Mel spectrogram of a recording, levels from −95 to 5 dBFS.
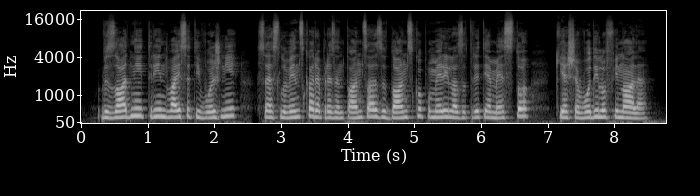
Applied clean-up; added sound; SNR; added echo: neural mask model Resemble Enhance denoiser.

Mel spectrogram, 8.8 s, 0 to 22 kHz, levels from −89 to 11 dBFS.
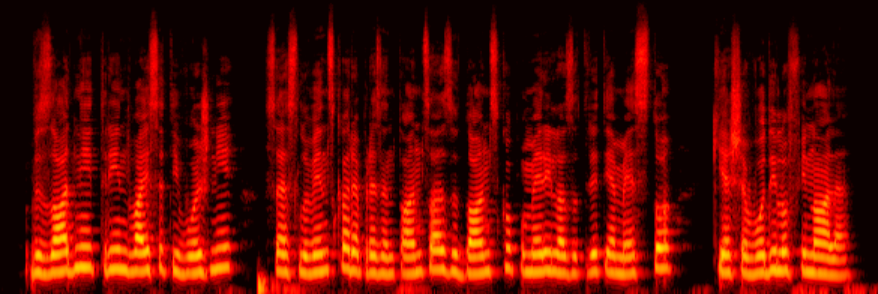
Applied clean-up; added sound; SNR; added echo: classical method log-MMSE.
